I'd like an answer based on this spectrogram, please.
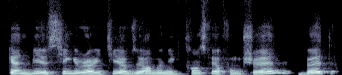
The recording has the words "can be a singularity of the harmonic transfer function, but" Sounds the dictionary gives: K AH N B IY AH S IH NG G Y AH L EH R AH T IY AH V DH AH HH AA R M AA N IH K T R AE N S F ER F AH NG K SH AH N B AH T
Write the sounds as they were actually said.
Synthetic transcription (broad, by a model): K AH N B IY AH S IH NG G Y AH L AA R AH T IY AH V DH AH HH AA R M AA N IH K T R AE S F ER F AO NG K SH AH N B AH T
